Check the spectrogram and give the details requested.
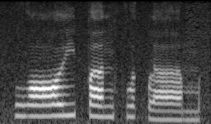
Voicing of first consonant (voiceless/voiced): voiced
